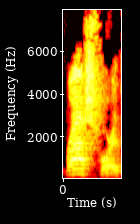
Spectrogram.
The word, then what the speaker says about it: Rochefort: I think it was Rochefort, I believe. – Rochefort, because it sounds like the car Ford.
